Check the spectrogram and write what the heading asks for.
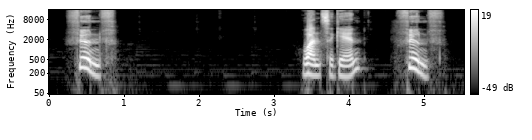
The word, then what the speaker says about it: fünf: Fünf. Once again, fünf. The two dots that you find on U are known as umlaut.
